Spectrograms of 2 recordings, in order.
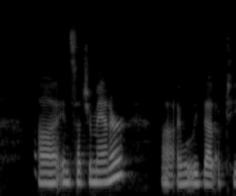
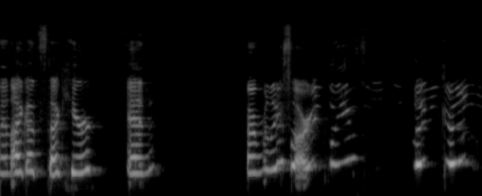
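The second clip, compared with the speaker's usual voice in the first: put-on high, panicked begging teen voice; terrified pleading girl; 11 semitones higher, 5 dB louder than usual. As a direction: beg frantically like a scared girl caught. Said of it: "she looks terrified, and she says".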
